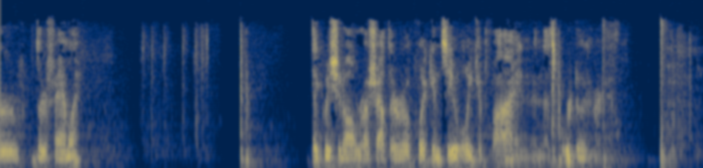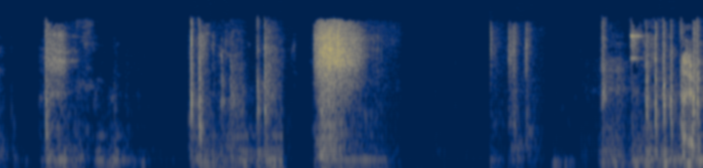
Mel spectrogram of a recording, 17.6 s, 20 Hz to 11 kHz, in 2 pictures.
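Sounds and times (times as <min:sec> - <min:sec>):
speech: 0:00.5 - 0:01.1, 0:03.9 - 0:07.8
typing on several computer keyboards: 0:01.8 - 0:03.2, 0:11.2 - 0:12.3, 0:16.7 - 0:17.5.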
